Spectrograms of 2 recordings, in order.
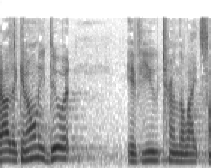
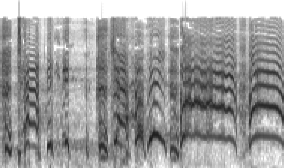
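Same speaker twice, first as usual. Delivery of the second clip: put-on acted child scream, much higher and slower; 4 dB louder than usual. Retelling his daughter screaming over a splinter in her finger, imitating a child screaming. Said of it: "And she's screaming, bloody murder".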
